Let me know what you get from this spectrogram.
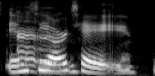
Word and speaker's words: Inciarte: Yes, Inciarte.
